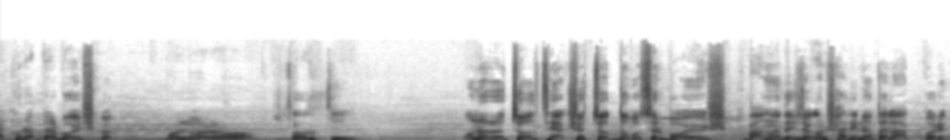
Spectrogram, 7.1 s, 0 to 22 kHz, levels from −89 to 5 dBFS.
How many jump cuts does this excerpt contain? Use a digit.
2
